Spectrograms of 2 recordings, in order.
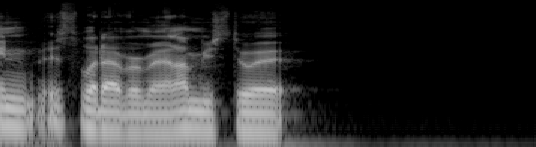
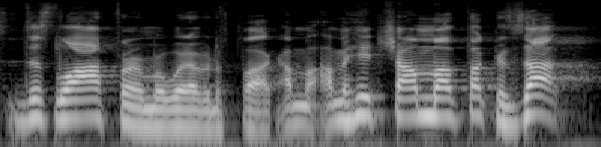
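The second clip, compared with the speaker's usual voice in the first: normal talking voice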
